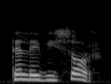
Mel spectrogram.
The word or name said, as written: televisor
